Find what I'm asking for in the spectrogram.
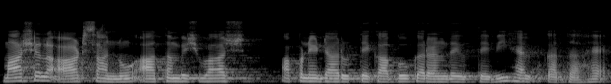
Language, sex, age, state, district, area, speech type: Punjabi, male, 30-45, Punjab, Jalandhar, urban, spontaneous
